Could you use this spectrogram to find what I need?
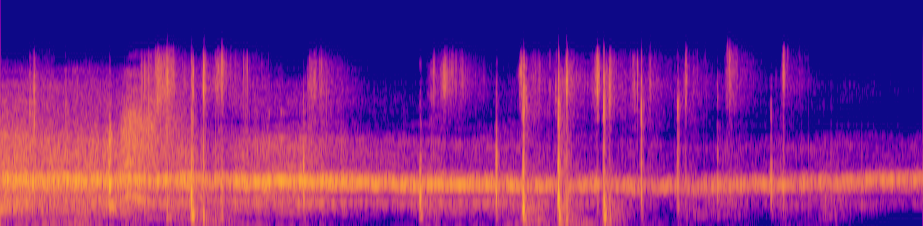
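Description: Gunshots crack several times.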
